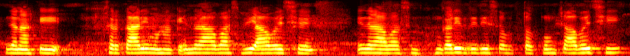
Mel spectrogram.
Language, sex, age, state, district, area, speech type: Maithili, female, 45-60, Bihar, Madhepura, rural, spontaneous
